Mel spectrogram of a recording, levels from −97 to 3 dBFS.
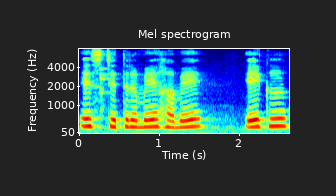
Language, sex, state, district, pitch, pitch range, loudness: Hindi, female, Madhya Pradesh, Bhopal, 245 Hz, 240-265 Hz, -13 LUFS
